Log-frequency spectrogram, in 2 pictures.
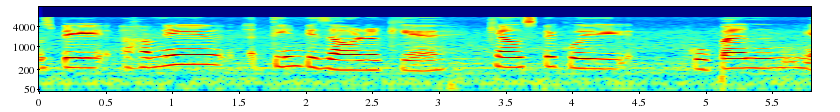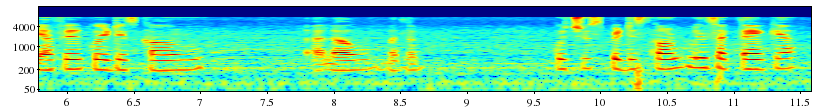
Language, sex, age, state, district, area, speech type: Urdu, female, 18-30, Uttar Pradesh, Mau, urban, spontaneous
